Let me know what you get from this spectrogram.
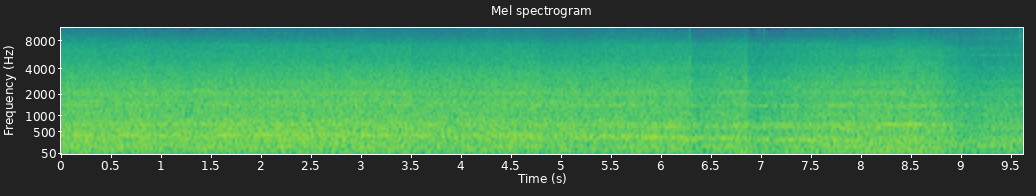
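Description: Amtrak Acela Express train pulling slowly in toward the platform, a steady hiss and rumble of the moving train with a faint steady whine in it. There are two light clicks about six and seven seconds in, and the sound drops a little near the end.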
